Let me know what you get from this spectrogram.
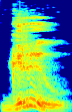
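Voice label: "wheat", Romanian; gcompris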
